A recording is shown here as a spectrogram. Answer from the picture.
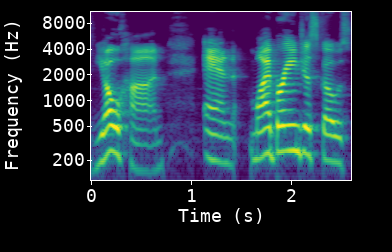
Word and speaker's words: Johan: It's Johann, which with the German pronunciation is Johann.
